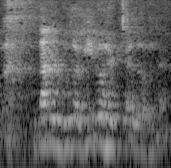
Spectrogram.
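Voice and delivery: a touch of mopey sighing; mock lament. Believer moaning for comfort, mildly mock lament. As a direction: sigh it out self-pityingly. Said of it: "넋두리 하러 가는 거".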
